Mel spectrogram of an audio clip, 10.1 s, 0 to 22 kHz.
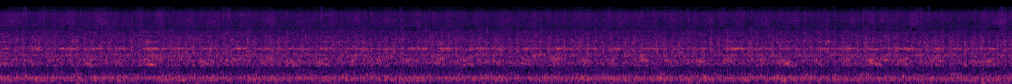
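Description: Aobosi 6L stand mixer running at speed 2, its motor giving a steady hum of constant pitch as the dough hook works flour into an early, dry shaggy dough.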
